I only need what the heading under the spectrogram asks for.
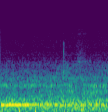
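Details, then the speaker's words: Mid-range air purifier at a middle fan setting: a soft, steady airy hiss with a faint even hum and no rattles or rubbing. The fan is very quiet and runs smoothly. "so very very quiet in comparison with all of them and the fan is really good quality"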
